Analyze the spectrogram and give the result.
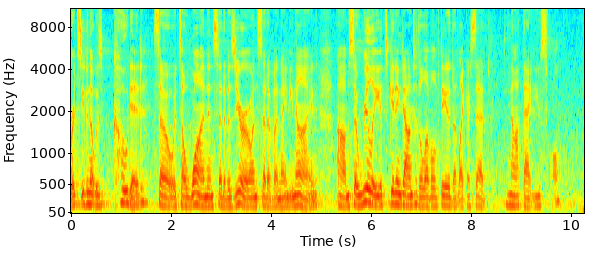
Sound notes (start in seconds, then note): none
